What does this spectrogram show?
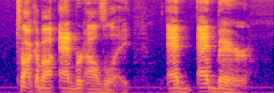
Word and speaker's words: Adbert: about advert Al's lay a dead bear don't really pronounce the T Edberg my my tongue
